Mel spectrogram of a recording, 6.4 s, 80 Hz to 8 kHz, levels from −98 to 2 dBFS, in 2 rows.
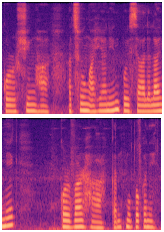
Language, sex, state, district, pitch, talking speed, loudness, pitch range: Mizo, female, Mizoram, Aizawl, 160 Hz, 160 wpm, -18 LUFS, 150-170 Hz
